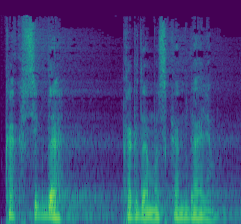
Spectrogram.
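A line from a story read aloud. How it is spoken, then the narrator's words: Sad inner thought. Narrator (Russian): печально подумала Венди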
